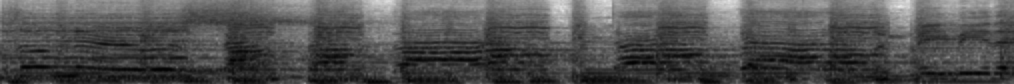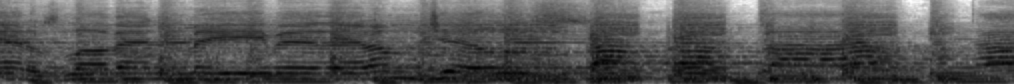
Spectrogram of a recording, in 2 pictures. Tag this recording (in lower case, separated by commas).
music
